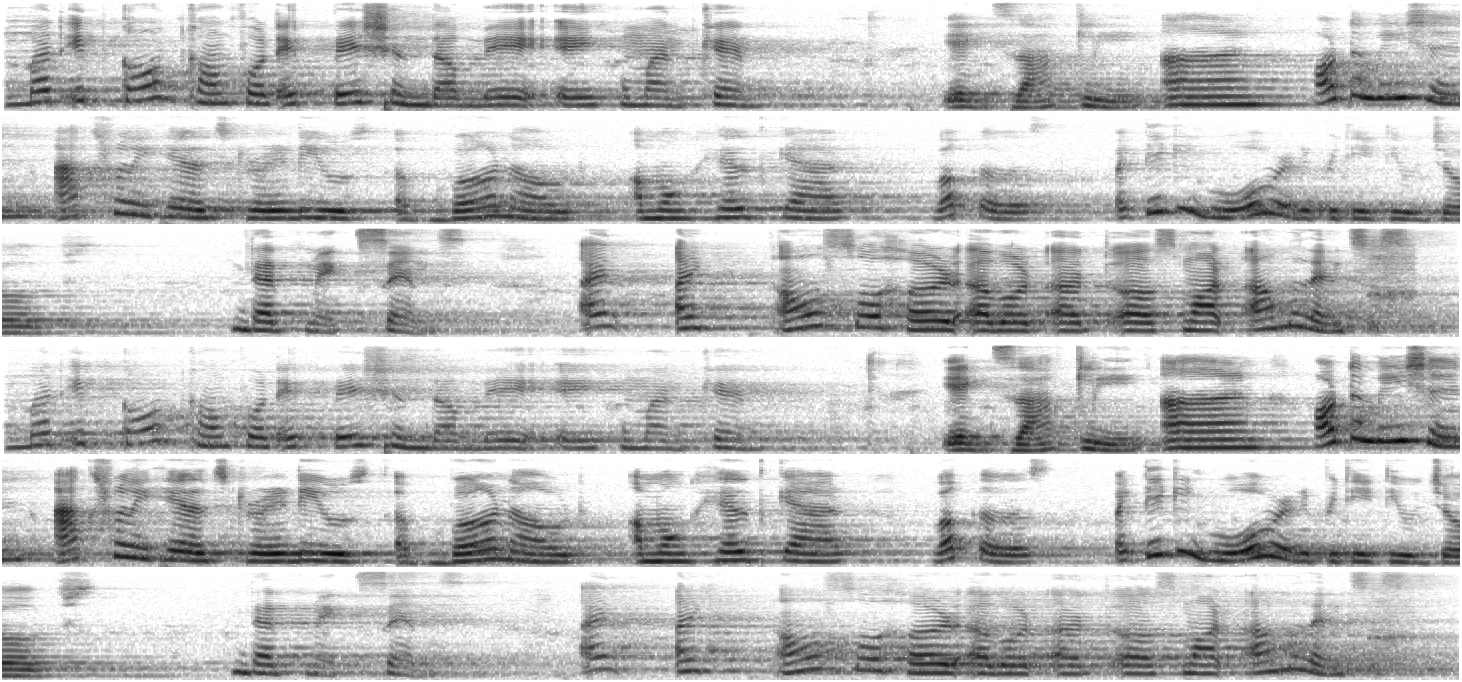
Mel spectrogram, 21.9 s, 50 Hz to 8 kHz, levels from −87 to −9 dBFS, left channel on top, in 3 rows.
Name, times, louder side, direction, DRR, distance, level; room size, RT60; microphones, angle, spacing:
voice 1, 0.0-3.8 15.7-16.8 17.5-17.7 17.9-18.1 18.4-21.6, left 3 dB, 85° left, 10 dB, 1.1 m, -25 dB
voice 2, 4.7-11.6 11.9-12.5 12.8-15.0, right 3 dB, 70° right, 16 dB, 0.7 m, -22 dB
28.5 x 20.0 x 9.0 m, 2.7 s
head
